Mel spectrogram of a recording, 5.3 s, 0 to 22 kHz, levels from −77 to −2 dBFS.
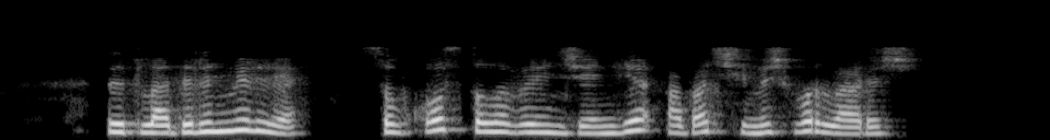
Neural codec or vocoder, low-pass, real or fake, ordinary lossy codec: codec, 16 kHz, 8 kbps, FreqCodec, smaller model; 5.4 kHz; fake; AAC, 24 kbps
